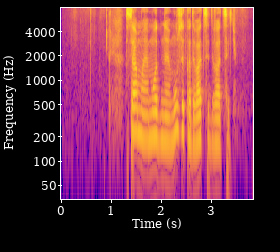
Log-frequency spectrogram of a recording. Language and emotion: Russian, positive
